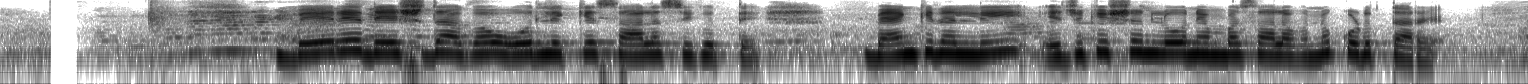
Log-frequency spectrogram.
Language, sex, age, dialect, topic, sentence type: Kannada, female, 25-30, Central, banking, question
